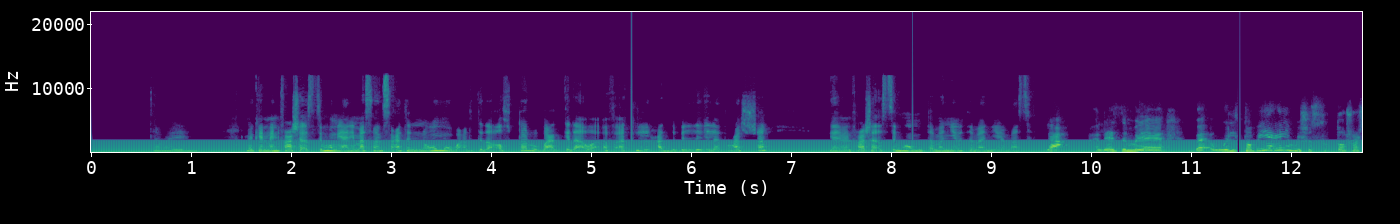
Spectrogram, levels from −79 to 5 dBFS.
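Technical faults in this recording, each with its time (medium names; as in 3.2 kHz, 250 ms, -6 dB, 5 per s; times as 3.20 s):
buzz 60 Hz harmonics 31 -27 dBFS
5.40 s: pop -7 dBFS
8.21 s: pop -11 dBFS
11.46–11.48 s: dropout 23 ms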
